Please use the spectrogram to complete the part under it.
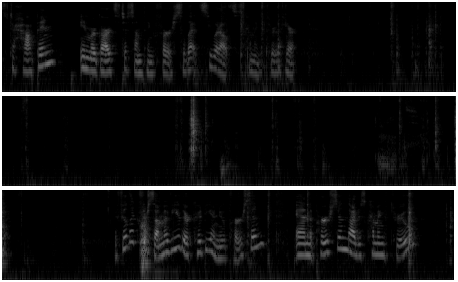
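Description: Playing cards riffle and tap softly together.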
